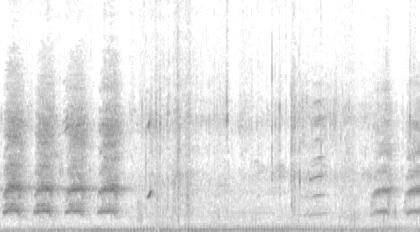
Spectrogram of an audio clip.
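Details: Blue-and-gold macaw, a talking pet, enjoying a garden; four loud nasal calls in quick even succession open, then a short squeak, a quiet stretch, and two more calls at the close, with low hum beneath.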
